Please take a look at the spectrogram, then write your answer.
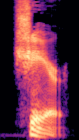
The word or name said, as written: share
